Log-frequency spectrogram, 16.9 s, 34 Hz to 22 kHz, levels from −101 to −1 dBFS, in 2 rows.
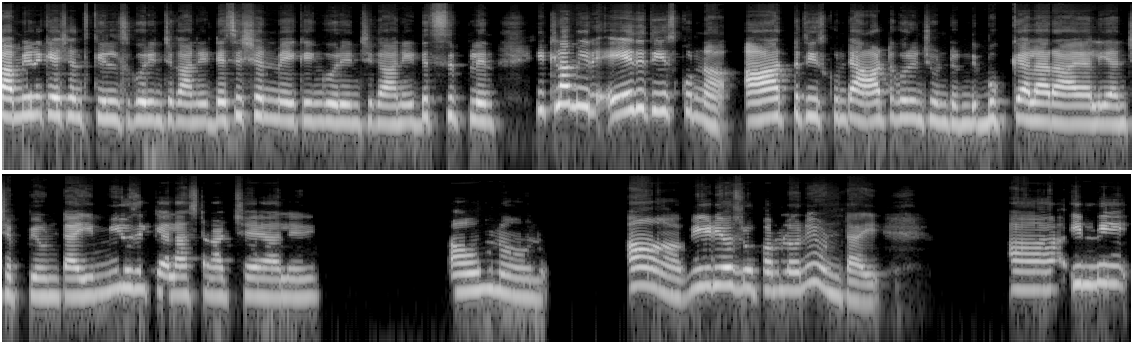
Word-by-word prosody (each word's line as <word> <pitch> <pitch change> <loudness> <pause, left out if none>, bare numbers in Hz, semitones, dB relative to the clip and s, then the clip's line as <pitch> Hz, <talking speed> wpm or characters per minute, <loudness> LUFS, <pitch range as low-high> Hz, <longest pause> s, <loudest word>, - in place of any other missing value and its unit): Communication 275 -1 +5
skills 245 -3 -1
గురించి 235 0 +3
గానీ, 220 0 0
decision 265 +2 +1
making 225 0 -1
గురించి 215 0 -1
గానీ, 205 +1 -1
డిసిప్లిన్ 245 -5 -2 0.4
ఇట్లా 415 +5 +8
మీరు 390 -6 +2 0.2
ఏది 345 +4 +6
తీసుకున్నా 310 -8 -2 0.4
ఆర్ట్ 265 +2 +4
తీసుకుంటే 255 0 -1
ఆర్ట్ 235 +3 +1
గురించుంటుంది. 215 -4 -3
బుక్కెలా 235 0 +4
రాయాలి? 205 0 +2
అని 200 - -7
చెప్పి 205 0 -7
ఉంటాయి. 195 0 -2
మ్యూజిక్ 265 -2 -4
ఎలా 210 0 -1
స్టార్ట్ 200 -3 -8
చేయాలి 190 -1 -4 1.2
అవునవును. 230 -7 -4 0.7
ఆ! - - +3 0.4
వీడియోస్ 295 -1 +1
రూపంలోనే 255 +4 -5
ఉంటాయి. 175 -7 -7 1.1
ఆహ్, 255 0 -5 0.2
ఇన్ని 320 +1 -2
235 Hz, 115 wpm, -23 LUFS, 210-265 Hz, 1.2 s, ఇట్లా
